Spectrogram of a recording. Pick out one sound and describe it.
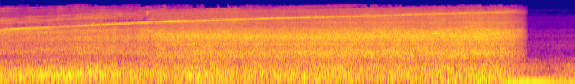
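A helicopter turbine whines, rising steadily in pitch as it spools up.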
